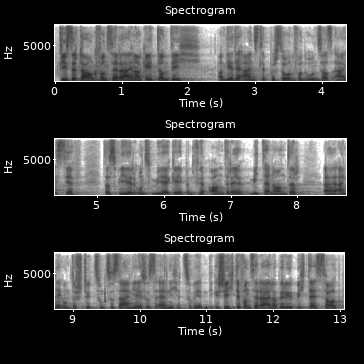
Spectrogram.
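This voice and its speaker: Church leader sharing personal faith stuff, earnest, echoey big hall. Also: female voice, a bass voice, moderate pace. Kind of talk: sermon-style church talk. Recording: long hall reverb.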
